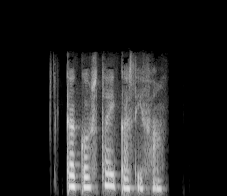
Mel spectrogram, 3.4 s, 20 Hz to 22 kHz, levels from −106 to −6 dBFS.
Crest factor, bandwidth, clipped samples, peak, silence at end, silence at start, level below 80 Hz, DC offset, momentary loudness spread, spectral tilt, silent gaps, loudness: 22 dB; 7.2 kHz; under 0.1%; -4 dBFS; 0.95 s; 1 s; -62 dBFS; under 0.1%; 10 LU; -6.5 dB/octave; none; -24 LUFS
